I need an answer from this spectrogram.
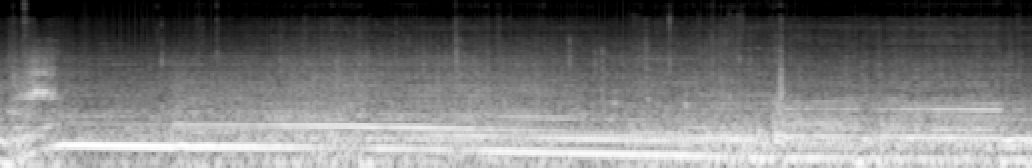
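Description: Track car's engine running hard under load, heard from inside the stripped, caged cabin. The engine pitch dips and picks up again right at the start, then holds fairly steady with small shifts in pitch.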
